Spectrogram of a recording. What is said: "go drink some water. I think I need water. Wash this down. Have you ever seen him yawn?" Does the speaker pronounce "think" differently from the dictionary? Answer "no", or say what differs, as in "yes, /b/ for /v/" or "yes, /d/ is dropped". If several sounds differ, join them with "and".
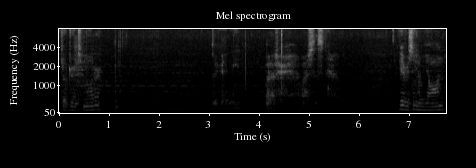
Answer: yes, /ŋ/ is dropped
